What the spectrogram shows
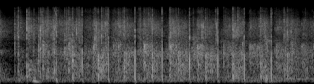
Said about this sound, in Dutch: Graag een warm applaus.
